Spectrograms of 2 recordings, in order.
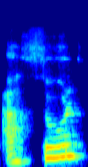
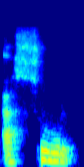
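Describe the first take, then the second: First: The z is said with a th sound. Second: The z is said with an s sound.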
